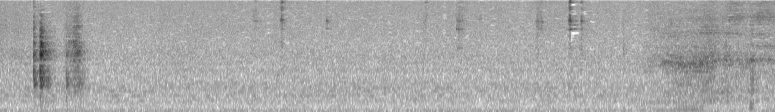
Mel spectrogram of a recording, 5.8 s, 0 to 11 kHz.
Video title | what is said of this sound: Rogers 11RA651 Shortwave Radio Video #14 - New Tubes In | That doesn't sound good at all.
